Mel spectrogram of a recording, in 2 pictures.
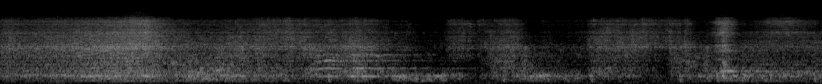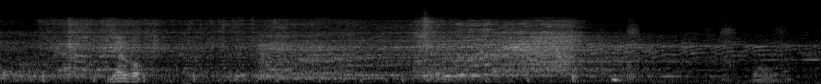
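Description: Horror film trailer soundtrack: a steady low drone under a hissing wash that swells and fades, with faint voices now and then.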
